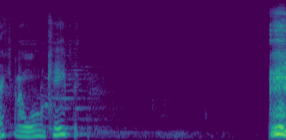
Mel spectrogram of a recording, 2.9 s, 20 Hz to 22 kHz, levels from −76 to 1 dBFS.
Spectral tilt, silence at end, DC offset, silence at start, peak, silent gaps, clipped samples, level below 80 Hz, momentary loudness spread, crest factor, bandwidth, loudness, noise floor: -4.5 dB/octave; 0 s; under 0.1%; 0 s; -6 dBFS; none; under 0.1%; -76 dBFS; 21 LU; 24 dB; 19 kHz; -30 LUFS; -75 dBFS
